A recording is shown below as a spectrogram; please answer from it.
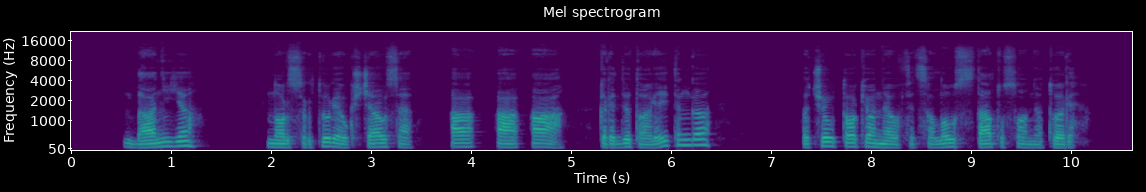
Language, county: Lithuanian, Utena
